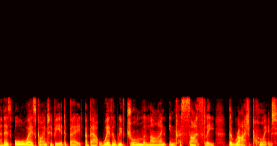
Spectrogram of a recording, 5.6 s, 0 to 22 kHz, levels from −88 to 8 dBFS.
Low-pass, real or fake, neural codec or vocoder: 7.2 kHz; fake; codec, 16 kHz, 2 kbps, FunCodec, trained on LibriTTS, 25 frames a second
